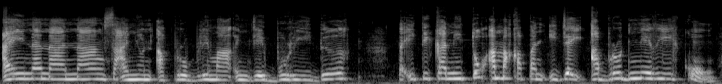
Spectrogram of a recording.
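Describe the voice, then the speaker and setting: A woman's voice: fairly high pitch, normal speed, close to an everyday voice. A woman acting a talkative, proud grown daughter in an Ilocano family radio drama. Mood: impressed, chatty.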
